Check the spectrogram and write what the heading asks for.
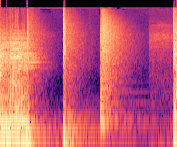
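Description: A rock band playing with distorted guitar, bass and drums stops dead about half a second in. Two lone drum hits follow, half a second apart, the second ringing on, then a near-silent break.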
